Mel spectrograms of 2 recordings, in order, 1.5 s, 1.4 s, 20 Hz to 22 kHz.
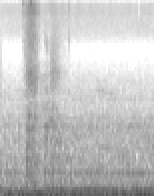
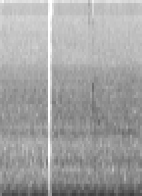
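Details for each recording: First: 2012 Honda Accord 2.4L after the crank pattern relearn and cleared misfire codes (P0302, P0303, P0300): a quiet, even low hum at idle with one brief outside noise, no stumble or misfire; fixed, and it accelerates fine. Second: 2012 Honda Accord 2.4L, cold idle just after start, check engine light flashing at times, codes P0302, P0303 and P0300: a low, uneven stumbling beat; the mechanic suspects a crank position sensor relearn is needed.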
